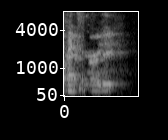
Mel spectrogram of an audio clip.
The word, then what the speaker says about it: Hachimura: Oh, Hachimura.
